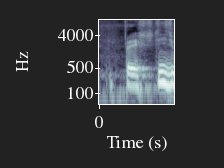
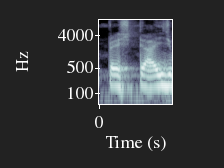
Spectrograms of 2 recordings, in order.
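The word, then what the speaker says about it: prestige: कभी कभी इसको हम प्रेस्टीज बोलते हैं, तो कोई आपका प्रेस्टाइज बोलता है, तो इससे मतलब नहीं है। आप जो भी पढ़ें थोड़ा उच्चारण को सही पढ़ें, तो ये प्रेस्टीज हम बोल सकते हैं।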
